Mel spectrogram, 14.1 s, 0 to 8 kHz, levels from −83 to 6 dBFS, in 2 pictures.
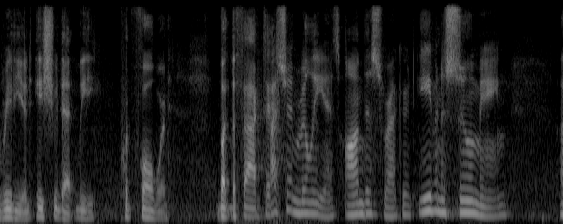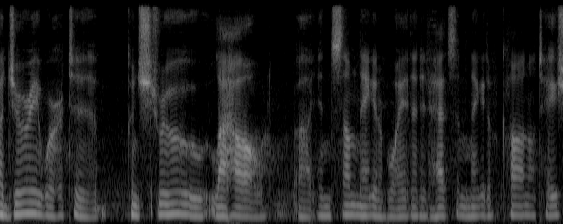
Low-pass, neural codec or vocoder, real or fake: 7.2 kHz; codec, 16 kHz, 0.8 kbps, ZipCodec; fake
